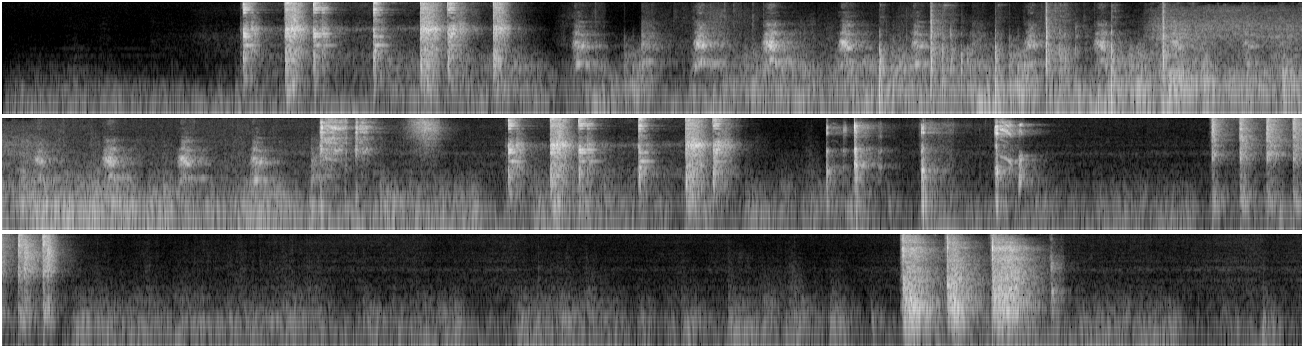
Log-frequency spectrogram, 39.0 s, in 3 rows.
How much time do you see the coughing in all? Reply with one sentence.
The coughing can be heard for 3 seconds in total.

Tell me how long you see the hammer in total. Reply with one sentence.
The hammer can be heard for 11 seconds in total.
